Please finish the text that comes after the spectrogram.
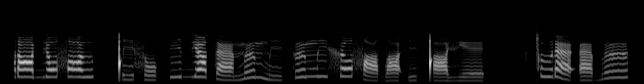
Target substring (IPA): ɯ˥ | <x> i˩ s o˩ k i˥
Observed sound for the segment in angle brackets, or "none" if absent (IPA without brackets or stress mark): ǃ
